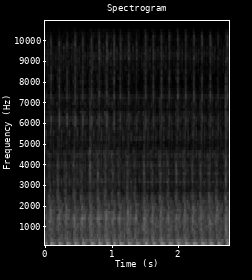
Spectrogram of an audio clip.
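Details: 2005 Kawasaki Eliminator 125 after replacing the leaking petcock, fuel set to prime, choke used: steady low putter at idle, even pulse about three per second, no misses or knocks; normal idle, no leaks.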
